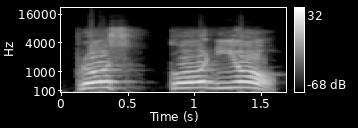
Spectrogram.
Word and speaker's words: proskuneo: Now, this word worship in Greek, the Greek word worship over here is pronounced as proskuneo.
